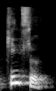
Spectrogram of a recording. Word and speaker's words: Kienzl: do you say your last name um kinel kinel Kinsel who is you guys don't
